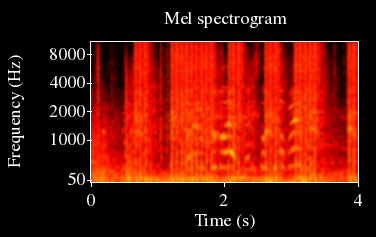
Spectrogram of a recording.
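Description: A rifle magazine is reloaded with metallic clicks.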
